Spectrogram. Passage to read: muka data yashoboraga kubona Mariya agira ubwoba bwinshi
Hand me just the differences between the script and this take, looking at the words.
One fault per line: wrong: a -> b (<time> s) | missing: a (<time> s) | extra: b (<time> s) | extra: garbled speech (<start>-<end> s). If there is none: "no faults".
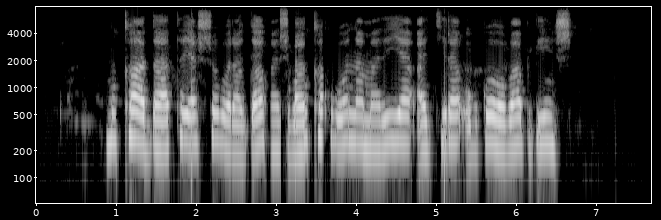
extra: garbled speech (2.9-3.6 s)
